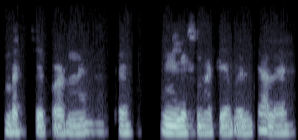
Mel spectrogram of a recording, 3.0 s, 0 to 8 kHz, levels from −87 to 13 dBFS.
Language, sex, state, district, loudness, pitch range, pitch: Hindi, male, Bihar, Araria, -19 LUFS, 110-120 Hz, 110 Hz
